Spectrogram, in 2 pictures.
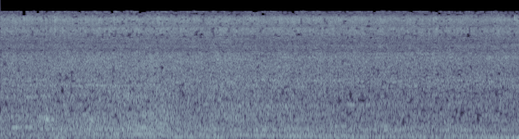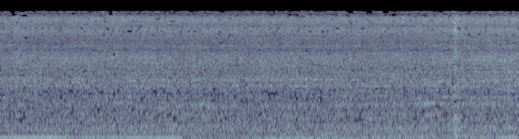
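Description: Artificial rain from an overhead water-spray leak-test rig pouring steadily onto a car's roof and windows: a constant hiss of falling water, with a low hum underneath.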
